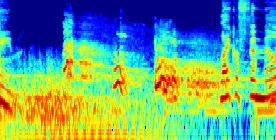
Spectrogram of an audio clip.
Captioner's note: barking, audio slowing down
